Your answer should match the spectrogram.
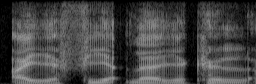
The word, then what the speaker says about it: Eyjafjallajökull: But I think I would be surprised if it was on the scale of the Eyjafjallajökull eruption, which was the one that caused all the havoc. – Come on, props for that. – Yeah, wow. – Their pronunciation here. Well done.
